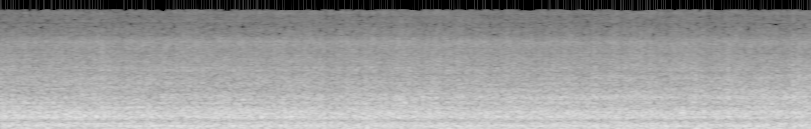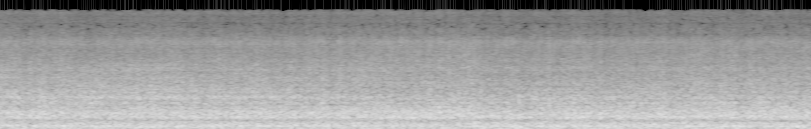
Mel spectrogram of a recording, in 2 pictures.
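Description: A race car engine roars loudly from inside the cabin at high speed.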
